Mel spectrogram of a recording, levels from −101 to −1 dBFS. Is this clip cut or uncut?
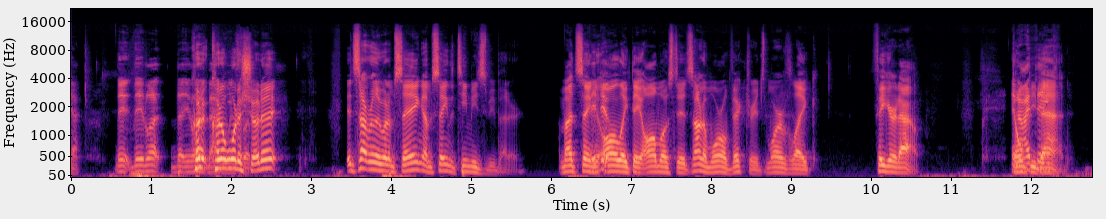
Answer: uncut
